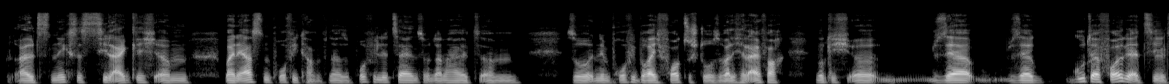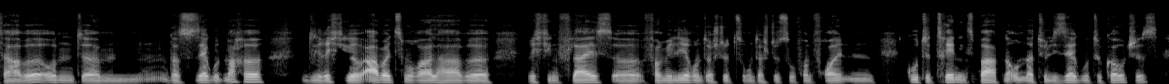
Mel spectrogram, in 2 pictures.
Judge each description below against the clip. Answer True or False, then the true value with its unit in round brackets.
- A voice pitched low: True (95 Hz)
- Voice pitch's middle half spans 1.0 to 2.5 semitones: True (2.0 semitones)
